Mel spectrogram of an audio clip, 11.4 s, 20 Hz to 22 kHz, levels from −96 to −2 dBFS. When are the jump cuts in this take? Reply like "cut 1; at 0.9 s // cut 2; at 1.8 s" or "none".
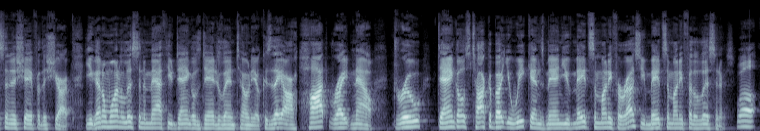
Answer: cut 1; at 4.4 s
